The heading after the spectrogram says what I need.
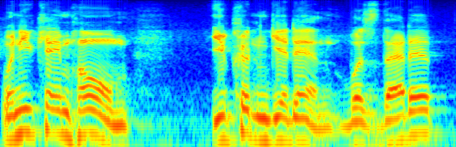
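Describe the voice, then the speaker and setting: An actor playing a kindly, concerned gentleman, a family friend, in an audio drama. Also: mid-range voice, lively intonation, a little slow.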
